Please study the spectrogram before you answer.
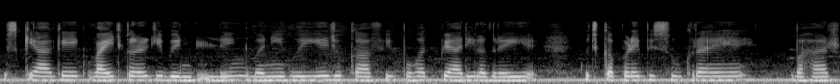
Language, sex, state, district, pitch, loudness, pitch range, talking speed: Hindi, female, Bihar, Patna, 190 Hz, -14 LUFS, 180-195 Hz, 170 wpm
